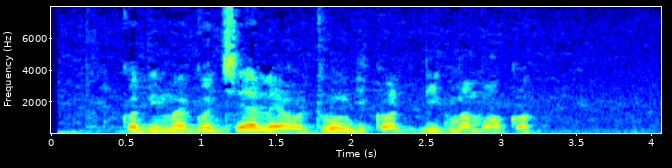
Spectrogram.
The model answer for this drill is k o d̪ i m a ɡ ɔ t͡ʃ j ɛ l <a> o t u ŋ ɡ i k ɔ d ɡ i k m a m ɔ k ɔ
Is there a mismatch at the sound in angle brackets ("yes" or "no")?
yes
